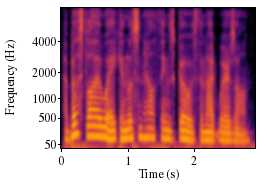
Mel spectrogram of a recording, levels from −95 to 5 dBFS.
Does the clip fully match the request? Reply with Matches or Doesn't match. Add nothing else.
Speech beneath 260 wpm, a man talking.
Doesn't match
